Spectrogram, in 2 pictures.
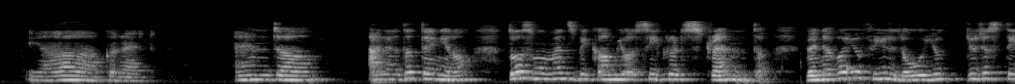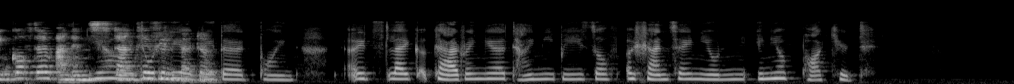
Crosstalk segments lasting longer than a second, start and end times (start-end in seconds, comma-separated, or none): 11.0-12.3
